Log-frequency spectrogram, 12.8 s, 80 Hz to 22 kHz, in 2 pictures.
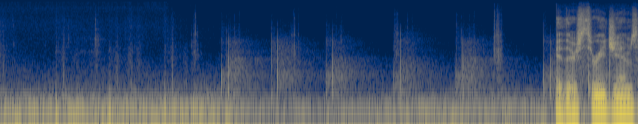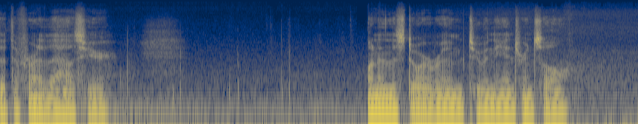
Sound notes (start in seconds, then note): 0.0 footsteps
